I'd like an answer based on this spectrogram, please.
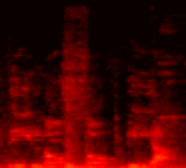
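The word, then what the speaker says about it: φιλοσοφία: What was commonly known is that the word philosophy comes from the original Greek word philosophia. Phil philosophia which is this which in original Greek is pronounced as philosophia or in even more ancient times palosopia or pelosopa.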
